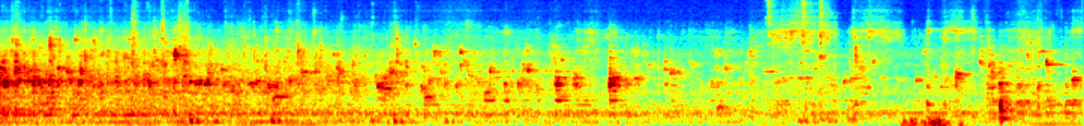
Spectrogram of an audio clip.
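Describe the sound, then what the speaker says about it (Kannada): Soaked cabbage drains through a strainer set over a vessel while making vegetable momos, with soft, steady trickling and scattered drips of falling water that stay fairly quiet and close throughout. "ಒಂದು ಪಾತ್ರೆ ಇಟ್ಟು ಕೆಳಗಡೆ ಅದ್ರ ಮೇಲೆ ನಾನು ಈ ಸ್ಟ್ರೇನರ್ನೆಲ್ಲ ಸೋಸ್ಕೋತಾ ಇದ್ದೀನಿ"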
